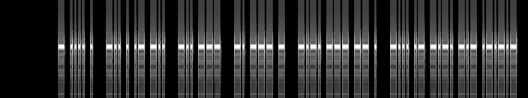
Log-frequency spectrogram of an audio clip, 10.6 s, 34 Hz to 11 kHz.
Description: Morse code, heard as a keyed tone, about 30 wpm, 700 Hz. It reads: THE DEAD DO NOT COME BACK.
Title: Sentences from Top 1500 Words 30wpm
